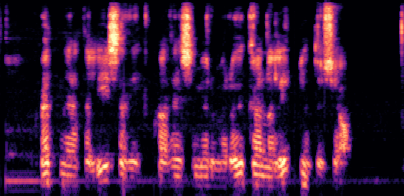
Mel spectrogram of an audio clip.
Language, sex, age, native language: Icelandic, male, 40-49, Icelandic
